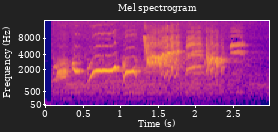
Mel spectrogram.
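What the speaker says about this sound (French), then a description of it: "des chants d'oiseaux et de nature" Birds sing and chirp in quick varied phrases, bright whistles and trills close by, with a faint outdoor background.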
